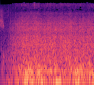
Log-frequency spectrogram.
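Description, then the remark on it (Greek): A sudden rainstorm squall in the village of Gialova, Messinia, Greece, roars as a dense, steady wash of heavy rain and wind, with a deep rumbling undertone, loud throughout, no voices. “ξαφνικό μπουρίνι έχει παρασύρει τα πάντα στο πέρασμά του στο χωριό Γιάλοβα τη Μεσσηνία.”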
